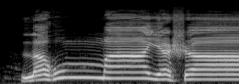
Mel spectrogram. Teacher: میم ساکن کے بعد میم آیا اس لیے ادغام شفوی ہوگا, یعنی ملا کر غنہ کے ساتھ پڑھیے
